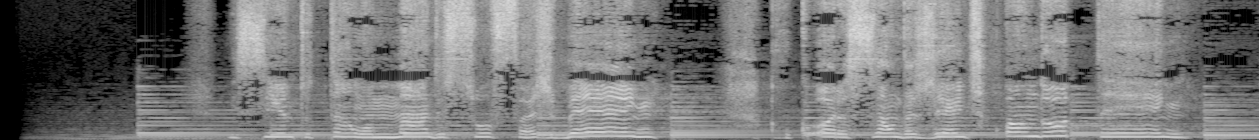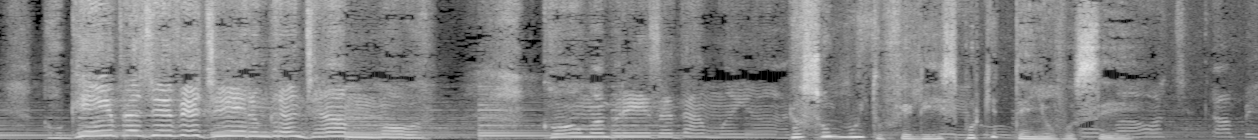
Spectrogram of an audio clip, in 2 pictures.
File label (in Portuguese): dn gospel fem namorado, dia dos namorados para namorado evangelica voz feminina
